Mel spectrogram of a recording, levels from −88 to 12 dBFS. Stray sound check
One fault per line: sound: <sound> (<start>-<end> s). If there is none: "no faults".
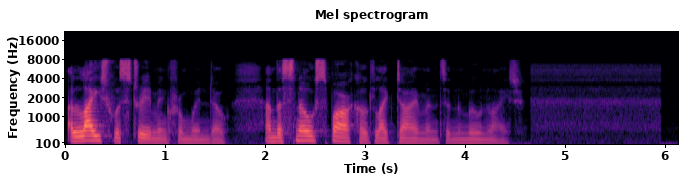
no faults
